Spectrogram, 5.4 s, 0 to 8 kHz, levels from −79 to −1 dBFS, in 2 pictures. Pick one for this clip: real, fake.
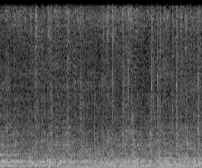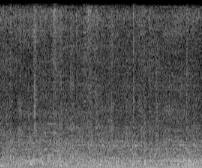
fake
